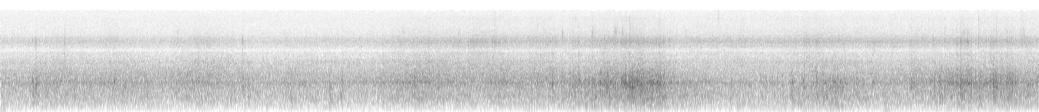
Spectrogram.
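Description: Heavy hurricane rain, driven by the wind, pelting an RV trailer's window and roof, heard from inside the trailer. It is a steady hiss that swells louder in strong gusts about six seconds in and again near the end.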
